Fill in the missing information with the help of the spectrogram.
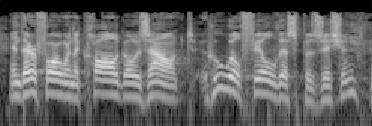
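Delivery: loud, rousing pulpit preaching; fiery preaching. Acted. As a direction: preach it out with full force. Preaching at full force.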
